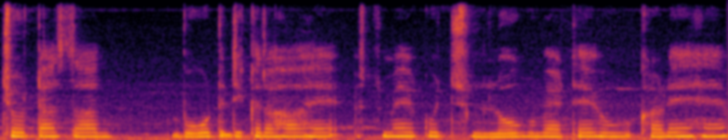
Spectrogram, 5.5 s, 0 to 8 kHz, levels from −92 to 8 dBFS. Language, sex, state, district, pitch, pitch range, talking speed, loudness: Hindi, female, Madhya Pradesh, Bhopal, 225 Hz, 215-230 Hz, 130 wpm, -16 LUFS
